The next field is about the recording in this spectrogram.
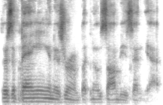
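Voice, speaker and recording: A man's voice: sits low, quick pace, breathy edge. A man reading screenplay action descriptions aloud as dramatic, vivid narration at a table read.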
